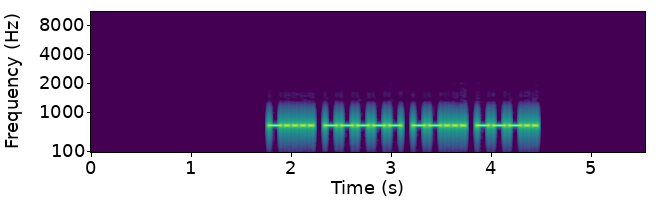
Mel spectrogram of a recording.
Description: Morse code, heard as a keyed tone, about 29 wpm, 700 Hz. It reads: 6078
